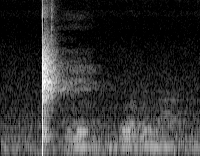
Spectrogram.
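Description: A single sharp click about half a second in, followed by faint low sound.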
